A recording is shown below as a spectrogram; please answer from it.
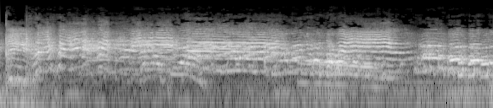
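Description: Several young people laughing together, their laughter overlapping and carrying on without a break, with a short dip about five seconds in.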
